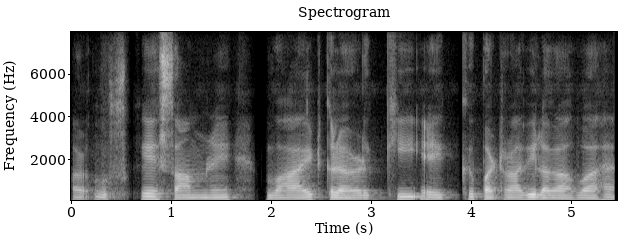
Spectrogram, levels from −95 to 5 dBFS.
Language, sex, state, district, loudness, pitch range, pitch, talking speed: Hindi, male, Jharkhand, Ranchi, -20 LUFS, 110-120 Hz, 115 Hz, 130 wpm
